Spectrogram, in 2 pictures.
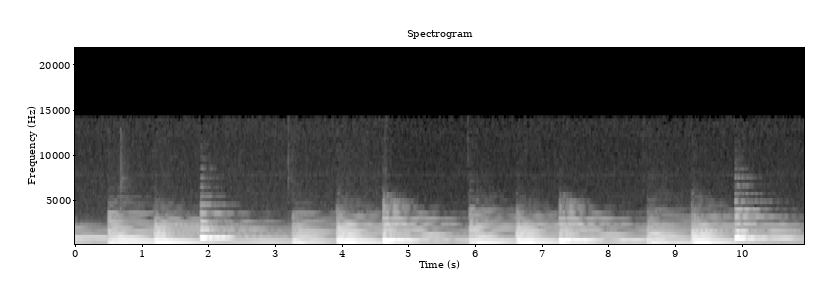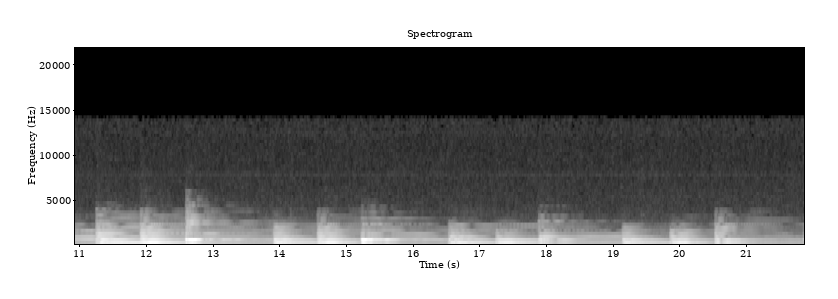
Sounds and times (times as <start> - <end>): Piano: 0.0 - 21.8.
